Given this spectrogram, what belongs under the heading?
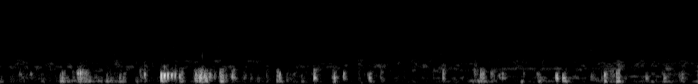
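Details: Adult male stomach growling late at night after a large meal, feeling gassy: low gurgling and bubbling rumbles in irregular bursts from gas and fluid moving through the gut; normal borborygmi.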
